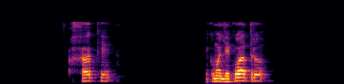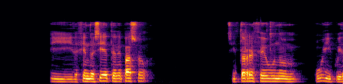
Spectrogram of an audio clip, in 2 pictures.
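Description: A man speaks calmly and thoughtfully into a close microphone, in short bursts with pauses.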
